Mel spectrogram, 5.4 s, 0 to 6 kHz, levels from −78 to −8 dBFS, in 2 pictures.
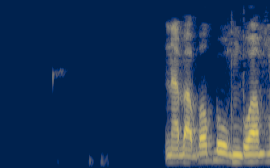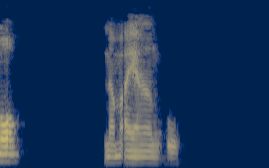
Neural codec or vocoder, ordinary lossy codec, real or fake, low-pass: codec, 16 kHz, 2 kbps, X-Codec, HuBERT features, trained on LibriSpeech; MP3, 24 kbps; fake; 5.4 kHz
